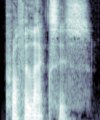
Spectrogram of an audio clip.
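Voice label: "prophylaxis", British English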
